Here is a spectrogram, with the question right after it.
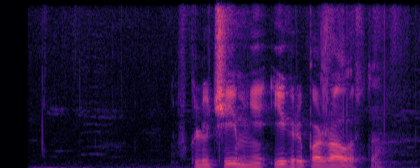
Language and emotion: Russian, neutral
